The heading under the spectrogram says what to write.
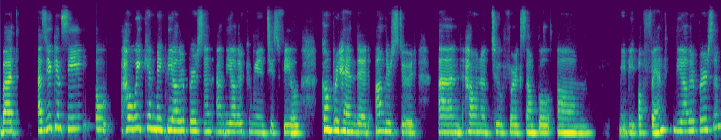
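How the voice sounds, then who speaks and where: With a Colombian accent, a woman speaks at a fairly slow pace in a somewhat breathy voice, fairly high in pitch, with lively intonation. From Colombia, Bogota. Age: 30s. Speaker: international education officer. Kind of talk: online presentation. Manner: hesitant, with fillers.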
